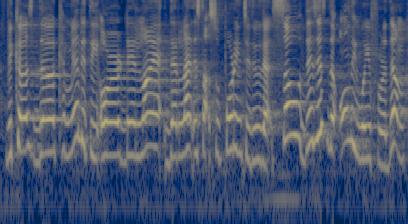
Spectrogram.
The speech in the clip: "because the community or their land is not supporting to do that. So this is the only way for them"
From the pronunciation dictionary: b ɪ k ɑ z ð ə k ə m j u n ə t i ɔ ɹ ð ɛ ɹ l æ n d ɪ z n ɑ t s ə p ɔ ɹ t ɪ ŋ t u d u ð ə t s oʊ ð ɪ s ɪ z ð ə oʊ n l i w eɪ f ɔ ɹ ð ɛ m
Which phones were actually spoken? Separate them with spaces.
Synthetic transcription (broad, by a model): b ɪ k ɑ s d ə k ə m j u n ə t i ɔ ɹ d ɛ l l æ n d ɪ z n ɑ t s ə p ɔ ɹ t ɪ ŋ t u d u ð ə t s oʊ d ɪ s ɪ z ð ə oʊ n l i w eɪ f ɔ ɹ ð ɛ m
